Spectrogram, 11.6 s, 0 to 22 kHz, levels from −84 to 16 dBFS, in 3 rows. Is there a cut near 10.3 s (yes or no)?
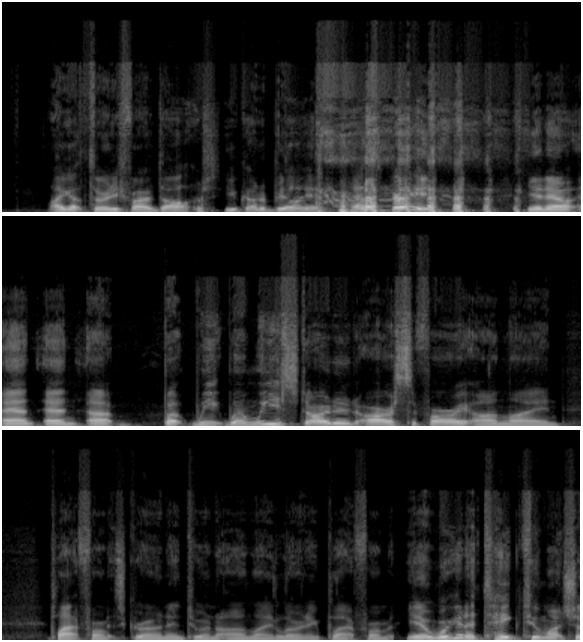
yes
